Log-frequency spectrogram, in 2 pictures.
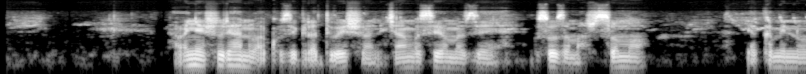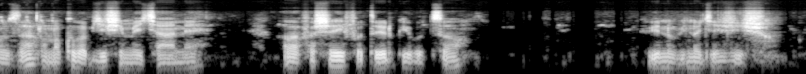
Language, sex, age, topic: Kinyarwanda, male, 25-35, education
